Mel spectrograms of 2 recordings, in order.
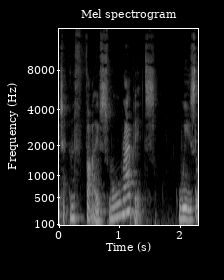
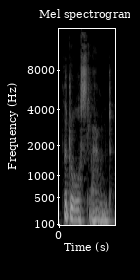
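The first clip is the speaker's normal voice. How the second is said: plain reading voice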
